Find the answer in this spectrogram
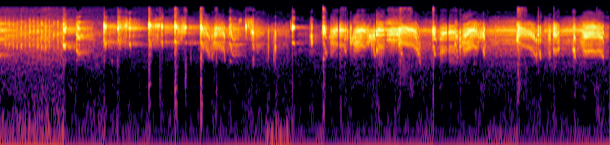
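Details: Natural cave recording of swiftlets: thin, high chirps and squeaky twitters overlapping in an irregular chatter, with a few sharp ticks.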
